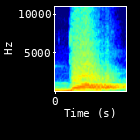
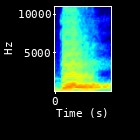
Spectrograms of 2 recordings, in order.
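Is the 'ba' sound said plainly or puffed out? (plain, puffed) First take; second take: puffed; plain. First: The sound is puffed out with bulging cheeks. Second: The sound is crisp without any puffing out. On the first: The speaker calls it wrong. "Tidak boleh melendung, tidak boleh ba" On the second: The speaker calls it right. "Tapi ba"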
